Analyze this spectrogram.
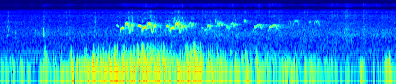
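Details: Sooty-headed bulbul singing energetically, pure song without imitations, meant to coax quiet bulbuls into singing: a cluster of short, bright chirping whistles tumbling together, over a steady low rumbling background.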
